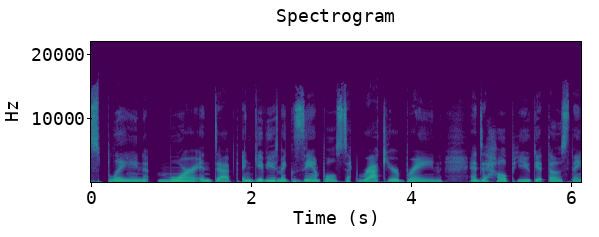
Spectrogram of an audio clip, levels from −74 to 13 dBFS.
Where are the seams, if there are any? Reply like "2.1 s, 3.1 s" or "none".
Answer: 2.3 s, 3.2 s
